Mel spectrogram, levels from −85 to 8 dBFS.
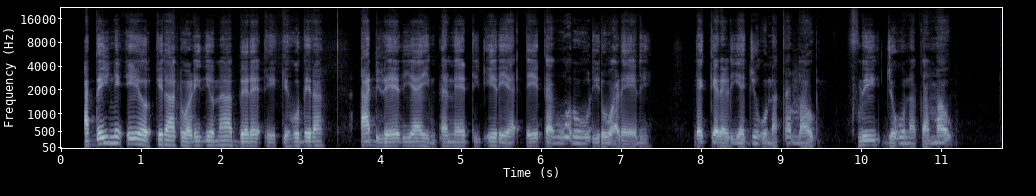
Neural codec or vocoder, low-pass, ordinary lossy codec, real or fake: codec, 44.1 kHz, 3.4 kbps, Pupu-Codec; none; none; fake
